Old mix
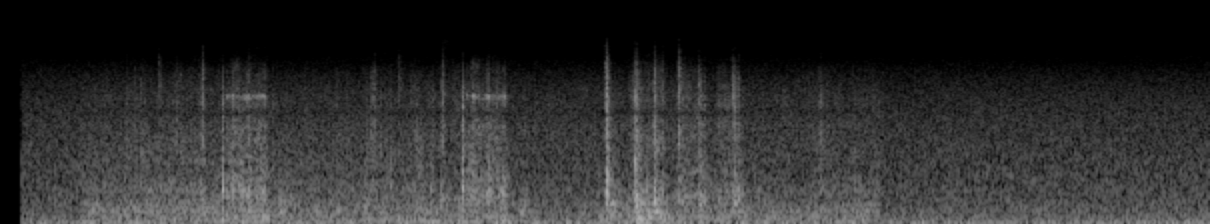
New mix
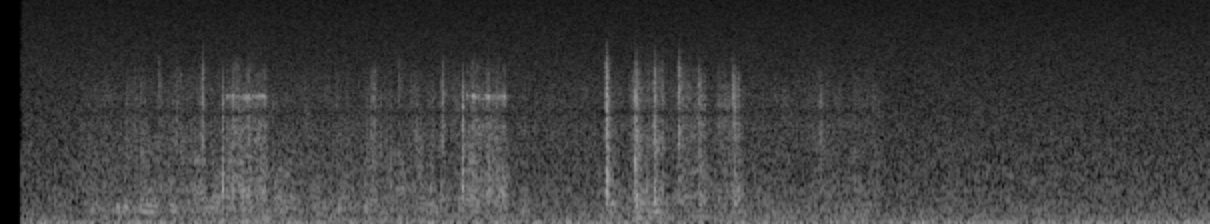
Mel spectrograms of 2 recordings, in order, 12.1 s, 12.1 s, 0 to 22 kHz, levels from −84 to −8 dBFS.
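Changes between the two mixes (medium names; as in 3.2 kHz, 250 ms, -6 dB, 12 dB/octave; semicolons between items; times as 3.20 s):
speech +8.0 dB; first sound: remove distance through air 170 m; second sound: add tilt EQ +3 dB/octave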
